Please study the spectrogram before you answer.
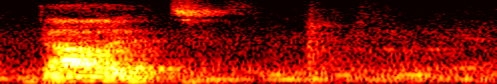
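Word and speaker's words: דלת: Dalet. Dalet. The D sound. Like door.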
